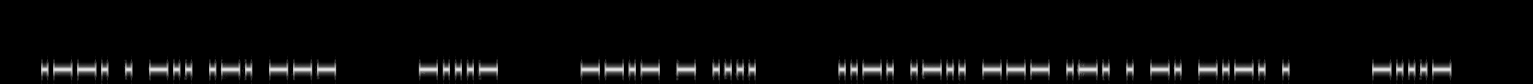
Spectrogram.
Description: Morse code, heard as a keyed tone, about 20 wpm, 700 Hz. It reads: PEDRO <BT> QTH FLORENCE <BT>
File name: UK MASTER QSOs TRAINING / 20WPM / UK MASTER QSOs 0042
